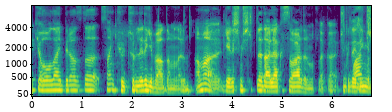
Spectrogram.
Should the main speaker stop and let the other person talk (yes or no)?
no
